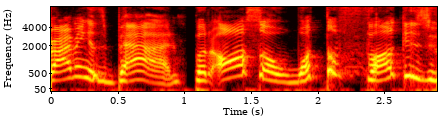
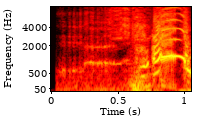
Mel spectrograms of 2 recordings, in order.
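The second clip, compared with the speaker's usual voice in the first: startled scream. Real, not acted. Mob spawns right behind her.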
